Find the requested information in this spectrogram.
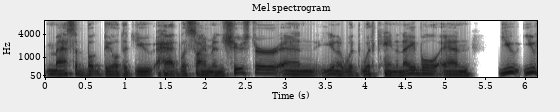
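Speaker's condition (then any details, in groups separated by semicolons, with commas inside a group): No condition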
